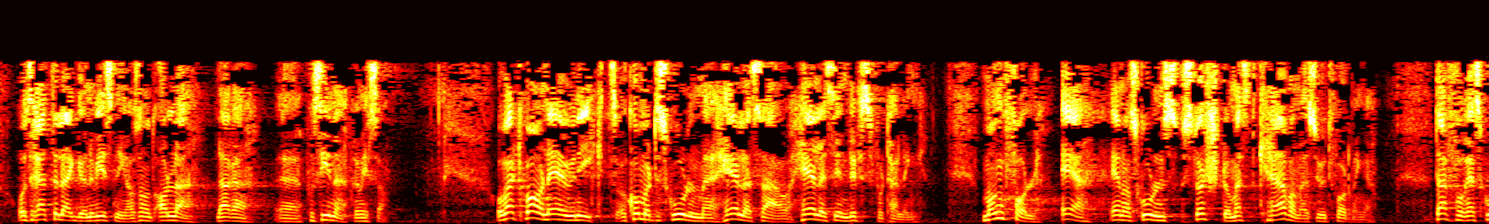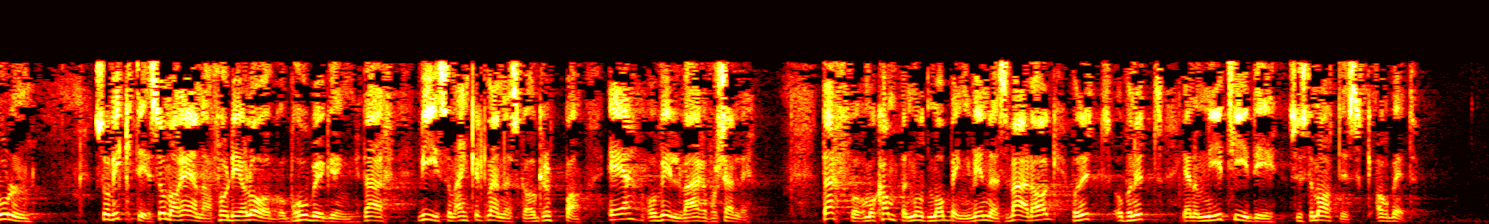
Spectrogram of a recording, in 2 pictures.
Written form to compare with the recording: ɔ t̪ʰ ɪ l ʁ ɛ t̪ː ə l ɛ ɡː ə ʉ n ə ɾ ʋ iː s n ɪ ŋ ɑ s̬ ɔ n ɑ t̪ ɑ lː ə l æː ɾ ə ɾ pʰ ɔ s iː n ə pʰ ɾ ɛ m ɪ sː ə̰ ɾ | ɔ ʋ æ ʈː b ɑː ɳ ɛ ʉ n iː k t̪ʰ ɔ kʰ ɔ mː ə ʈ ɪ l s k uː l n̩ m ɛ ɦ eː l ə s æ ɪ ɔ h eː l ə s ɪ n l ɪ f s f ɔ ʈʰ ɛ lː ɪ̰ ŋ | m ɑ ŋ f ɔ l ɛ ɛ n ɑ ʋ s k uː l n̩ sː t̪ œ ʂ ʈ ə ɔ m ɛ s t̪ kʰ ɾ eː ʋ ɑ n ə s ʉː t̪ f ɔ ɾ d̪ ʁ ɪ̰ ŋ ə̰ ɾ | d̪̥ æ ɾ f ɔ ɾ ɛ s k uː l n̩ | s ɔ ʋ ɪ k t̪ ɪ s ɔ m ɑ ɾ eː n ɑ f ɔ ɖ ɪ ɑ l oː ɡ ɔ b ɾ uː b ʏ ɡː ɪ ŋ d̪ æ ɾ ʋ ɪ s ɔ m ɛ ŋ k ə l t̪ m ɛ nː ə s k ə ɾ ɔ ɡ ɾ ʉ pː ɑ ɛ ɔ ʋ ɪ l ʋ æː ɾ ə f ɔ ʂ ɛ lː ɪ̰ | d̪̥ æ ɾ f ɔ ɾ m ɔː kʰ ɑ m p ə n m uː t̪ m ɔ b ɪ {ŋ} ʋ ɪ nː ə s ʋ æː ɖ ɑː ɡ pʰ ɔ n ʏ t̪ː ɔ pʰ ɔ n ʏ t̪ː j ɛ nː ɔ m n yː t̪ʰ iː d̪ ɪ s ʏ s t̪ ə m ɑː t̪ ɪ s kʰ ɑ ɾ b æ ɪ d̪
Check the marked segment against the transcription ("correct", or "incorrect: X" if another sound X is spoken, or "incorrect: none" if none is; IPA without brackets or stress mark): correct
